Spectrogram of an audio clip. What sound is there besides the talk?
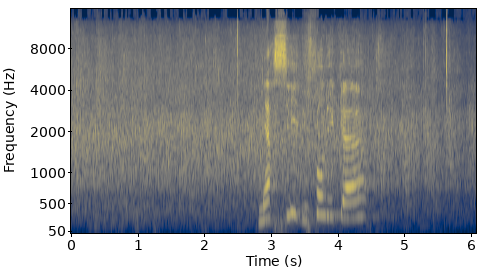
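audience applause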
